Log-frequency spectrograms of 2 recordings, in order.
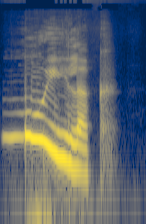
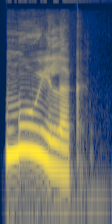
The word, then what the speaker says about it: moeilijk: So we have makkelijk and moeilijk. Moeilijk. Spelled M-O-E-I-L-I-J-K. Moeilijk. And moei is O-E, the O sound, and I. Yeah? Moeilijk. As ever, the like at the end is just pronounced look.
